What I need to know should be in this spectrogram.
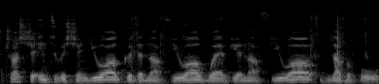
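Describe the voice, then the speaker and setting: The recording is very clean, with a silent background. A man speaks in a fairly low pitch with monotone, flat intonation. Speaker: tarot reader. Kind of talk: tarot reading monologue.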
